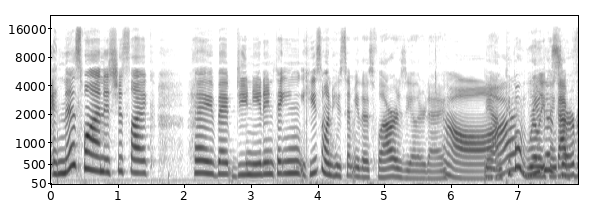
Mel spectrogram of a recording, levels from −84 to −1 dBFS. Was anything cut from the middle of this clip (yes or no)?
no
